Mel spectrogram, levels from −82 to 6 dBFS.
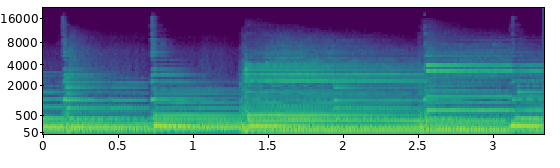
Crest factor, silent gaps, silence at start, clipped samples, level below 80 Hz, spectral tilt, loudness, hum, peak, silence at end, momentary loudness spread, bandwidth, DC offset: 12 dB; none; 0 s; under 0.1%; -32 dBFS; -7 dB/octave; -16 LUFS; none; -2 dBFS; 0 s; 3 LU; 10.5 kHz; under 0.1%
